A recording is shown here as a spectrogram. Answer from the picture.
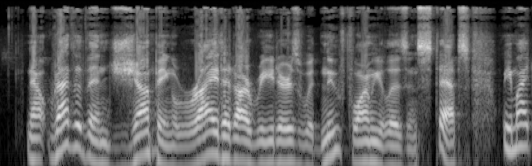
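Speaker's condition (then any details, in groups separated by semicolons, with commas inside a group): No condition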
